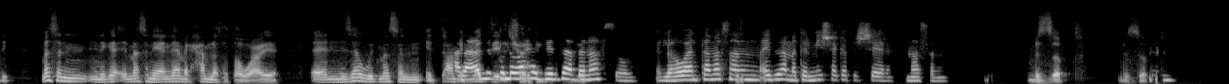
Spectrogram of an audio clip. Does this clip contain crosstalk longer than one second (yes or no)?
yes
